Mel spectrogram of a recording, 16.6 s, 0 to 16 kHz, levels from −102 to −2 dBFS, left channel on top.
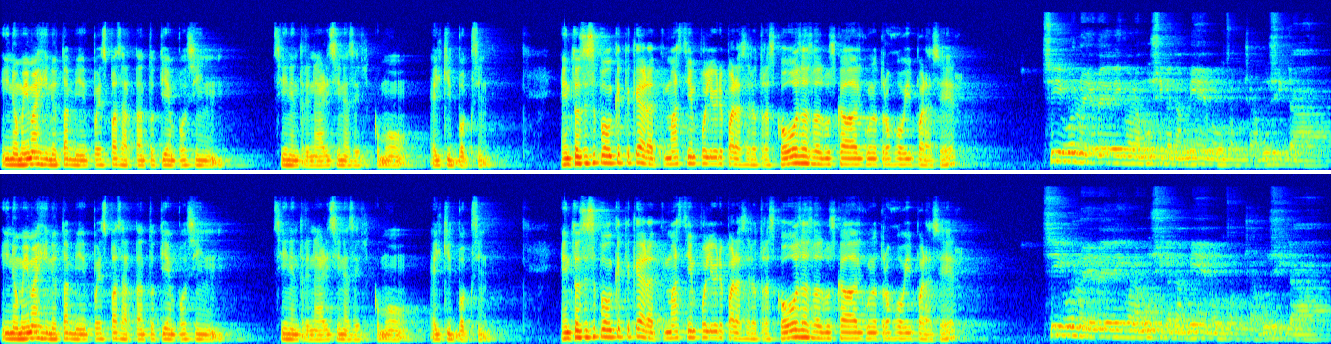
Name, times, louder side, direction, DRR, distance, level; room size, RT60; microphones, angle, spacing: voice 1, 0.0-2.8 3.4-6.2 7.0-12.0, left 1 dB, 5° left, 14 dB, 0.3 m, -26 dB
voice 2, 13.0-16.5, left 1 dB, 30° left, -1 dB, 2.0 m, -34 dB
12.0 x 9.1 x 7.3 m, 1.5 s
head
